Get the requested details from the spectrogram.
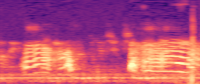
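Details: Infant during tummy time (lying prone) gives two short fussy wails with a clear, rising and falling voice; infant cry.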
